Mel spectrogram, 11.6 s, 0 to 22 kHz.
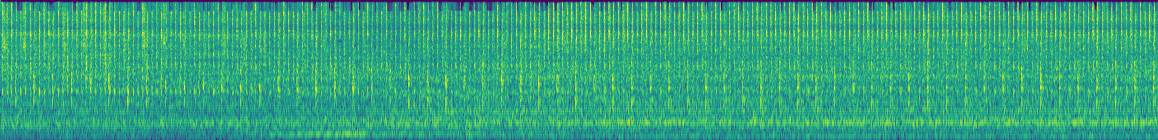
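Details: Mitsubishi Lancer X 4B10 1.8 engine knocking only when fully warm, at idle: steady idle with fast, fairly regular light knock about 160 a minute; source of knock unconfirmed.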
